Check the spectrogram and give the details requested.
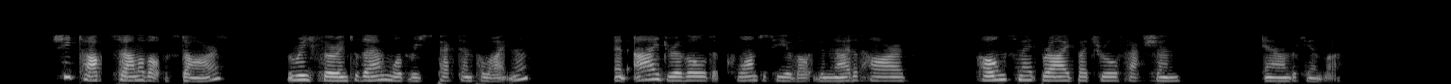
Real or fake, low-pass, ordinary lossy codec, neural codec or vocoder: real; 7.2 kHz; AAC, 16 kbps; none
